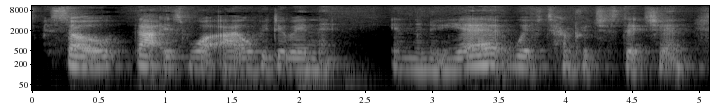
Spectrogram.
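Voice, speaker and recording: A woman with a fairly low pitch speaks at a moderate pace with fairly even intonation, and the room echo is audible. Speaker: cross-stitch vlogger. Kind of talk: casual chat.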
